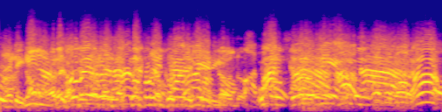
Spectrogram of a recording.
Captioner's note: chattering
